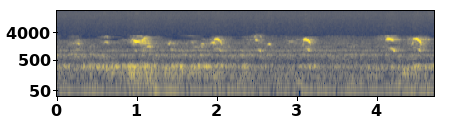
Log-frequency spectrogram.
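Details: Two gull chicks at day 13, now visiting the food tray on their own, give soft, short peeping calls at irregular intervals over a low steady background rumble.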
